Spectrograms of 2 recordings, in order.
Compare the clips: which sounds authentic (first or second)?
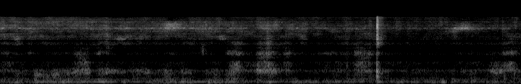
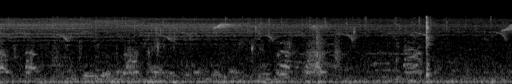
second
